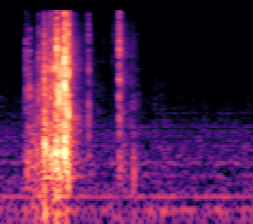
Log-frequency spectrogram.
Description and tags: grabbing-chip-bag
A sound of a bag of chips getting picked up, I made a film which involved a bag of chips and a thief so we needed some chip bag noises :-)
